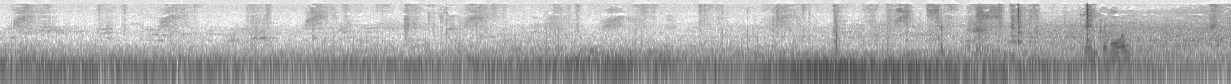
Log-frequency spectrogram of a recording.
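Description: Low, uneven rumble of wind buffeting a phone microphone outdoors, swelling about ten seconds in, with scattered light clicks.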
